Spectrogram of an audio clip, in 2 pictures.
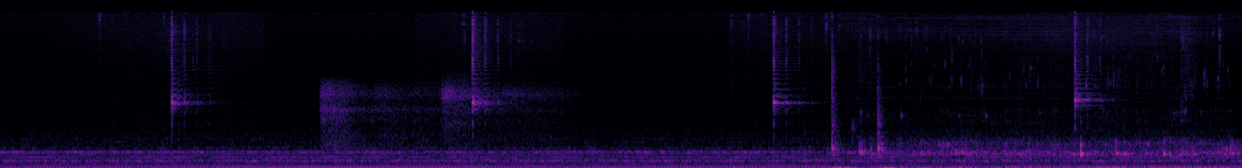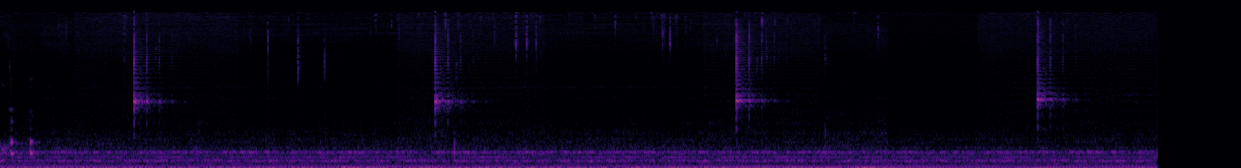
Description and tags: A quiet, scary background of the bathroom in a spaceship.
bathroom, drip, plumbing, restroom, scary, toilet, water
